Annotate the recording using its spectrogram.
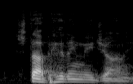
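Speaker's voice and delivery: acted, frantic, upset, high-pitched freaked-out screaming. Recounting a screaming incident from twenty feet away, imitating Miss Heard screaming. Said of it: "she's screaming in, in her best um, freaked out, upset voice, high pitched".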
